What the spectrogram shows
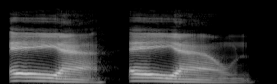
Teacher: And then it transitions to the N, which has the opposite position, with your tongue low in the back and high in the front, touching the roof of your mouth, just behind your teeth. So to get there, I have to lower my tongue in the back of my mouth before I raise it in the front.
